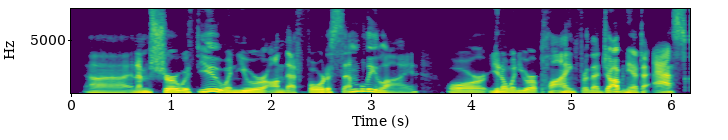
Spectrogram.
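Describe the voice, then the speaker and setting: This man has an ordinary speaking voice with a fairly high pitch. He keeps a moderate pace, and the sound is dry and close with no echo. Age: 20s. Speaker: author. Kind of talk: interview.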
